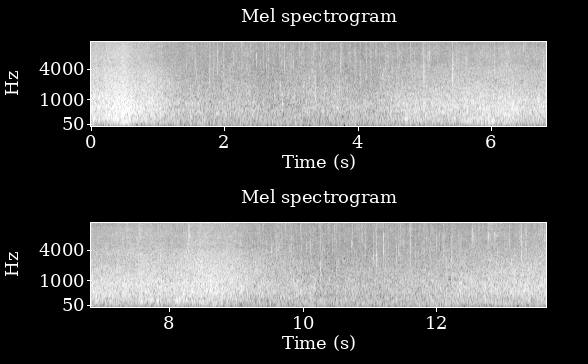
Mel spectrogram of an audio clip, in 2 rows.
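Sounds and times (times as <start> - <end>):
ocean surf surging: 0.0 - 1.4, 4.6 - 9.6
rain falling over the open sea: 0.0 - 13.6.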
